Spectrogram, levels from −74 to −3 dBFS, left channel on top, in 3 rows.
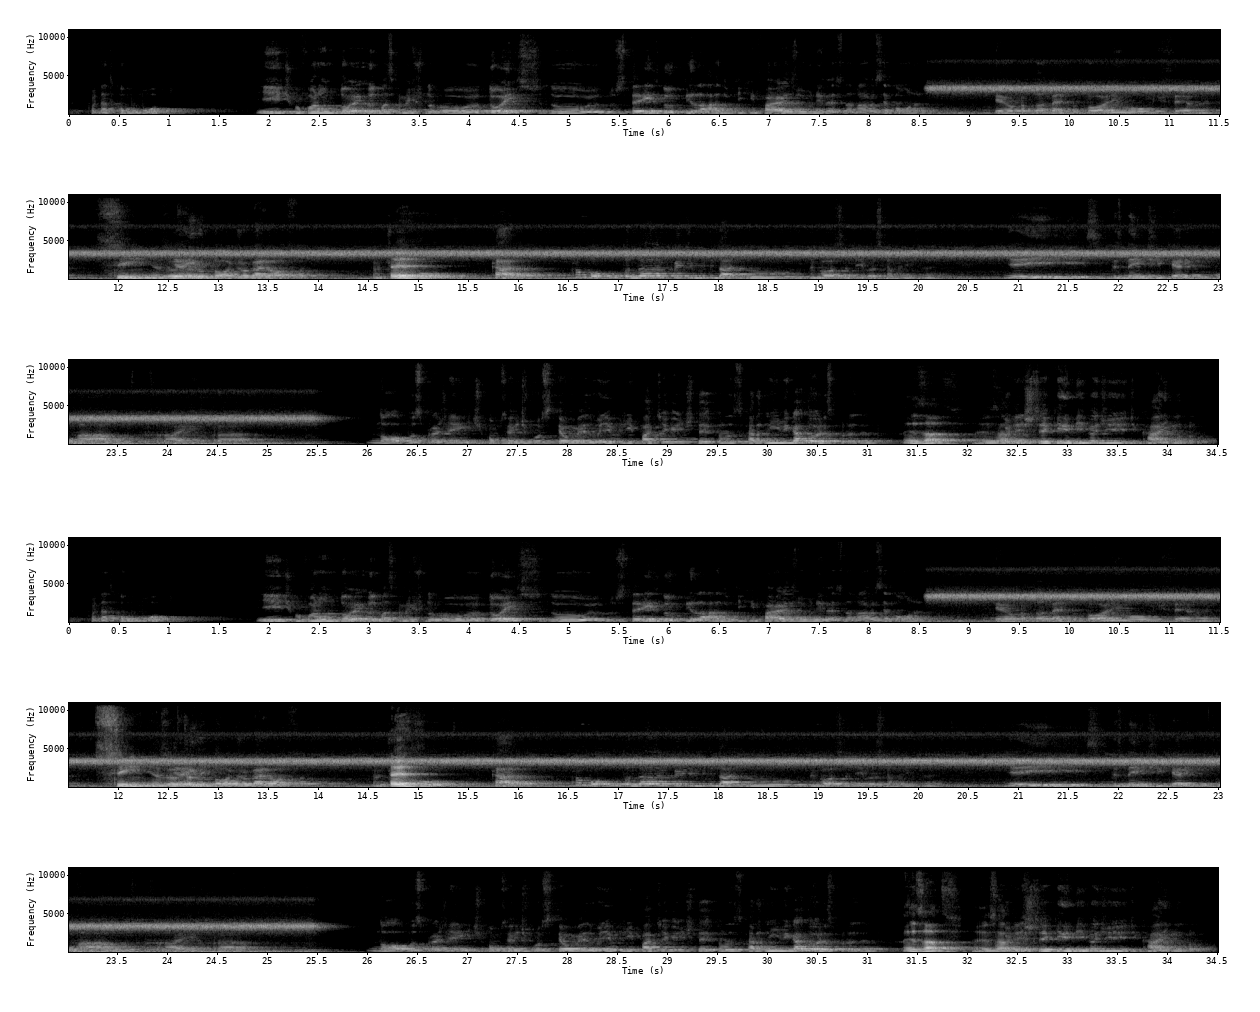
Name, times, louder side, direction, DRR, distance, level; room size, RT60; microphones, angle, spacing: voice 1, 0.2-1.0 1.9-8.6 9.3-11.6 12.6-14.0 14.6-15.3 15.7-20.2 20.9-24.9 26.0-31.1 32.4-34.3, right 1 dB, 10° left, 1.0 m, -33 dB
sound 1, 8.6-25.5, right 2 dB, 25° right, 1.3 m, -34 dB
voice 2, 11.8-12.9 14.7-15.0 31.4-31.8 32.1-32.4, right 1 dB, 65° right, 0.9 m, -26 dB
9.3 x 4.4 x 5.4 m
head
